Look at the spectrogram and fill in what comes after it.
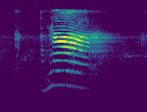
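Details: Young goat kid in a Bangladeshi village, being castrated, gives one loud strained bleat that rises, wavers and falls away over about half a second; low murmurs and handling noises sit faintly beneath.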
